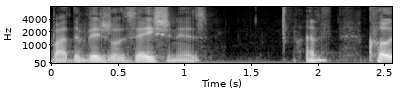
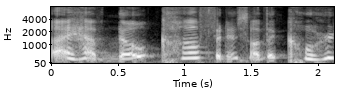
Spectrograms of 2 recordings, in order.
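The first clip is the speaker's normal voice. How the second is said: very high goofy voice, drawn out; 4 dB louder than usual. Demonstrating how to mock the voice in your head: silly Mickey Mouse voice. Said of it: "use your funniest Mickey Mouse, silly, stupid voice".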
